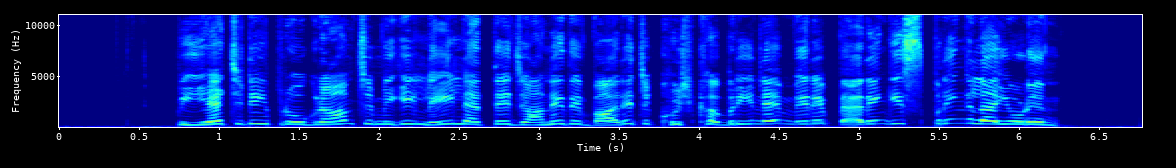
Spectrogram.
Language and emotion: Dogri, happy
